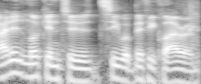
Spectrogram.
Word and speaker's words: Biffy Clyro: Oh, Biffy Clyro, that's how you say it. I've never said it out loud or heard it.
